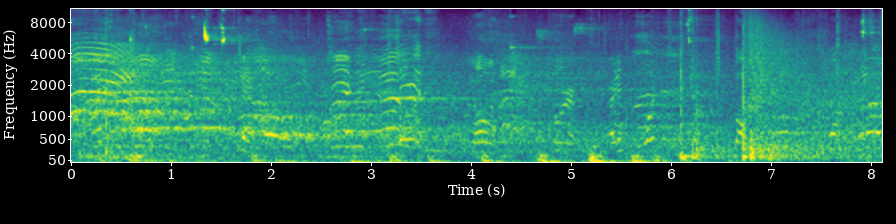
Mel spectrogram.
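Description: Sneakers squeaking on a hardwood gym floor and rubber dodgeballs thudding during a dodgeball match, with players' voices calling out in the reverberant gym. The squeaks come mostly in the first second, and the thuds are scattered through the second half.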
